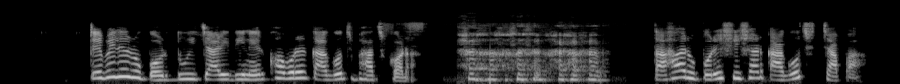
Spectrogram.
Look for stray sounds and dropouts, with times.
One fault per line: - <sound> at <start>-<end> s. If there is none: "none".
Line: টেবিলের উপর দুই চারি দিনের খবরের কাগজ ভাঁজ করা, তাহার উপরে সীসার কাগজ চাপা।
- laugh at 4.6-6.1 s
